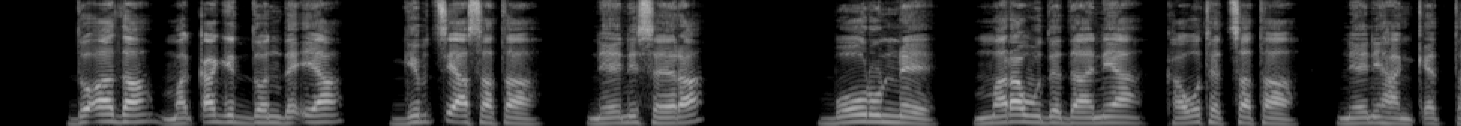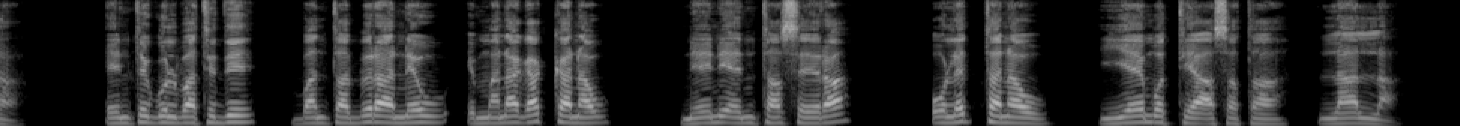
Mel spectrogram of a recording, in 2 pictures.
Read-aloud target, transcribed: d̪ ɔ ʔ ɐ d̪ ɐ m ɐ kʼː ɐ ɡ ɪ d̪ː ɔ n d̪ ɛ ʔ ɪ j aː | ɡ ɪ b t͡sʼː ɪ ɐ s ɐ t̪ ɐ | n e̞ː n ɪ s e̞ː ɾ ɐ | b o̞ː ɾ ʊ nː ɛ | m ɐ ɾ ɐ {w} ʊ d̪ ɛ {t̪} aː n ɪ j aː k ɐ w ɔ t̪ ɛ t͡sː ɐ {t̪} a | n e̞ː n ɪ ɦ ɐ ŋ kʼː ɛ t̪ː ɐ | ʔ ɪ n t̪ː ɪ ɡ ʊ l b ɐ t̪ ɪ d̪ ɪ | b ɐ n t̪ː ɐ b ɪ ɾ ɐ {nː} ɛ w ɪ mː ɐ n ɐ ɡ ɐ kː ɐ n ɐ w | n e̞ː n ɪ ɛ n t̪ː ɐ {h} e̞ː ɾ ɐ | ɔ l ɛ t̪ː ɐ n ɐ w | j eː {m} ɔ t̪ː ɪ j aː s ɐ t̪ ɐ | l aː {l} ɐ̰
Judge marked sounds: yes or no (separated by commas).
yes, no, yes, no, no, yes, no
